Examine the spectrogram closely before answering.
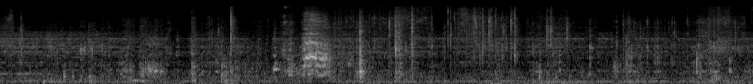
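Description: Foil trading-card packs and a cardboard card box being handled: crinkling, rustling and light taps, loudest about three seconds in.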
